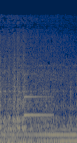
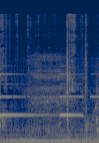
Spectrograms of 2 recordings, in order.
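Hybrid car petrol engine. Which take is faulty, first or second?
first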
